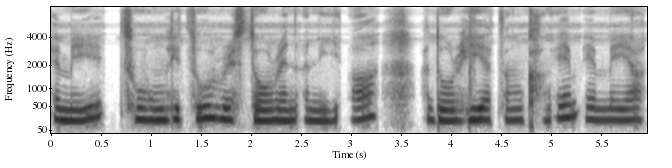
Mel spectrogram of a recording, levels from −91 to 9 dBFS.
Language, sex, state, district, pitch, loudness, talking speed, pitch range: Mizo, female, Mizoram, Aizawl, 225 Hz, -17 LUFS, 160 wpm, 215-235 Hz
